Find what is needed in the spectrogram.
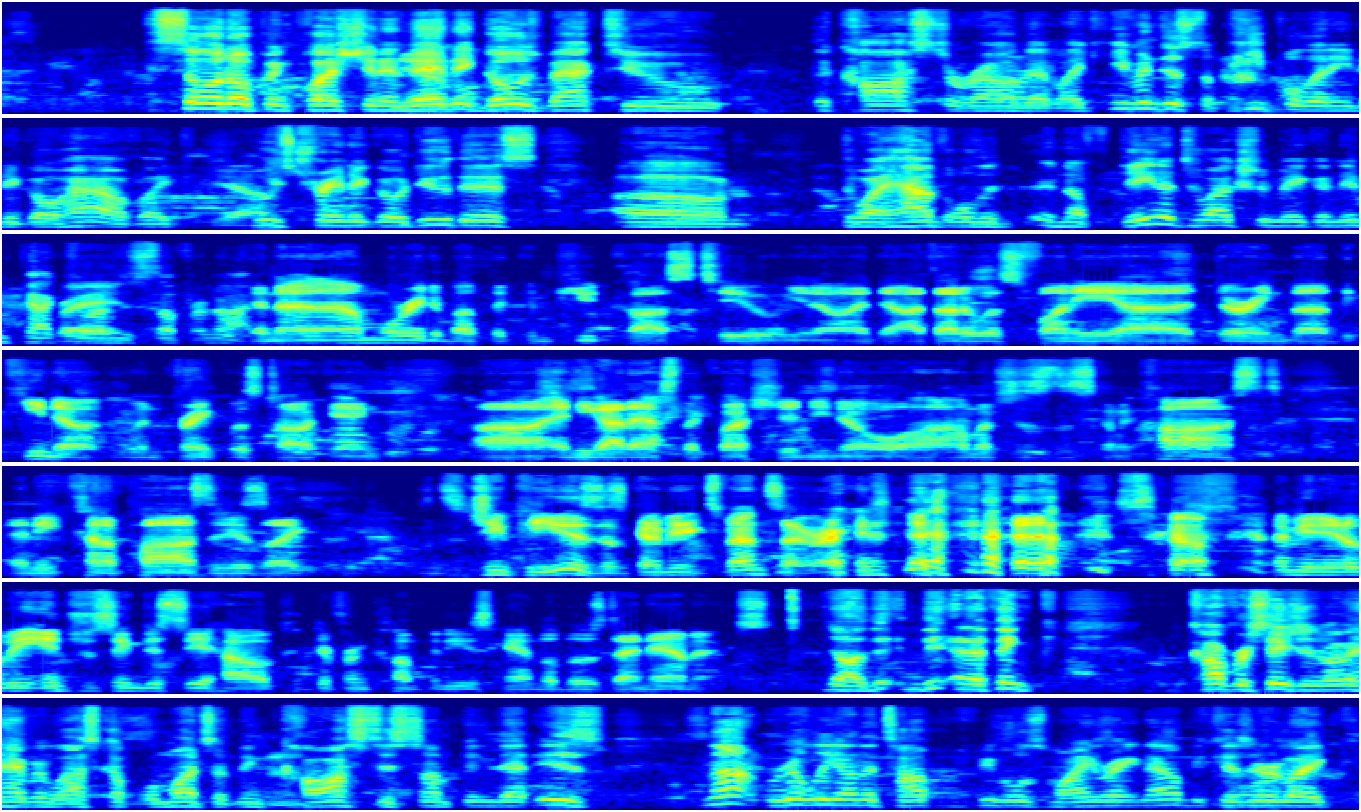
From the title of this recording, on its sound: Live from Snowflake Summit 2023 in Las Vegas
